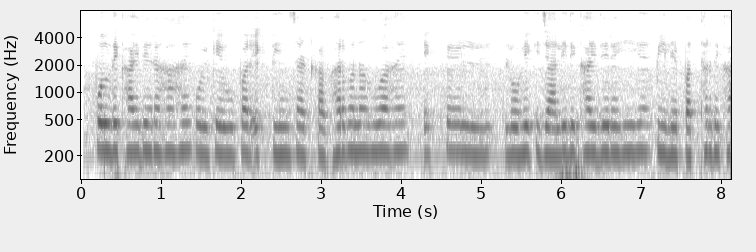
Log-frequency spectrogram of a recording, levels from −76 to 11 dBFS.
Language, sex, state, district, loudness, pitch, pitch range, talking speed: Hindi, female, Uttar Pradesh, Etah, -34 LUFS, 215 Hz, 210-220 Hz, 205 wpm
